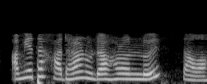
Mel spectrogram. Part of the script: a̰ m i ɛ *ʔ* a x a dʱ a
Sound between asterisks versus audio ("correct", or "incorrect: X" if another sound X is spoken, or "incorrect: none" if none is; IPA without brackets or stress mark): incorrect: t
